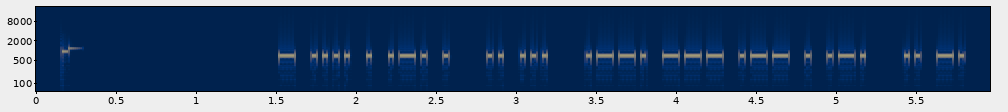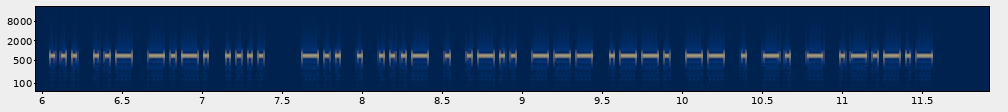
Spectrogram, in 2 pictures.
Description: Morse code, heard as a keyed tone, about 36 wpm, 700 Hz. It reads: THERE IS POWER IN SUCH DEVELOPMENT.
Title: Sentences from Top 1000 Words - Review Part 4 - 35wpm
